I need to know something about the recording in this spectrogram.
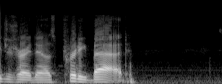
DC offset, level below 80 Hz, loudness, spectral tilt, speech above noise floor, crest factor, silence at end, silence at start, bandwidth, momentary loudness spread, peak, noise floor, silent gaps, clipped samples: under 0.1%; -50 dBFS; -16 LUFS; -7.5 dB/octave; 33 dB; 18 dB; 0.85 s; 0 s; 10.5 kHz; 14 LU; 0 dBFS; -49 dBFS; none; under 0.1%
